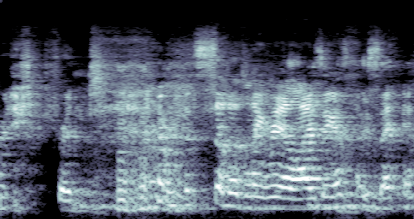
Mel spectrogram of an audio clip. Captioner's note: group laughs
